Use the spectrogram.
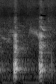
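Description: Two short, close Brahma hen clucks about a third of a second apart, with a faint third cluck trailing off at the end.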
